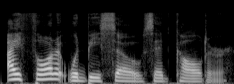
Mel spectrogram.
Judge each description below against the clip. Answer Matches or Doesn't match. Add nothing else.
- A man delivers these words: Doesn't match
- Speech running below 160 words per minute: Doesn't match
